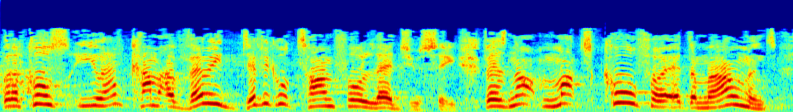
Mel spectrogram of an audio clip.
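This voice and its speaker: A man's voice: very high voice, sing-song, normal speed, crowd noise. An actor playing a bitter, pretentious rag-and-bone man in a British sitcom, with a London accent and a sarcastic, mock-grand delivery. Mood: sly. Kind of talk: British sitcom acting before an audience. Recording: muffled, noisy, reverberant old sitcom soundtrack.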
